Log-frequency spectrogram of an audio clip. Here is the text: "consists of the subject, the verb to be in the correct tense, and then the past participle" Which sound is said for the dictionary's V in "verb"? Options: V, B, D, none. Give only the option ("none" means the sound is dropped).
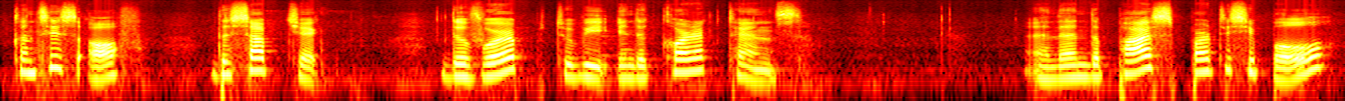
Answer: V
